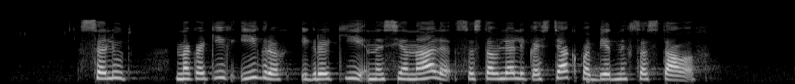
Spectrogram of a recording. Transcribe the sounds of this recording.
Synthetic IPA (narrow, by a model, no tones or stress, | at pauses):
sɐlʲut̪ | nəkɐkʲixiɡɾəxɪɡɾɐkʲinəsʲɪɐnalʲəsəst̪ɐvlʲælʲɪkɐsʲtʲakpɐbʲe̞d̪nɨxsɐst̪avə̰f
